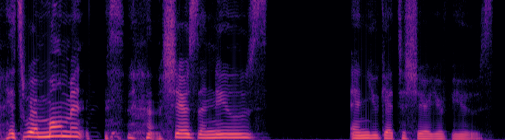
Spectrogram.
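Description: A middle-aged woman with a deep voice, hosting a live radio show in chatty, rambling talk with laughs and restarts. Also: big pitch swings, takes it slowly, mellow, clear, resonant tone, no echo. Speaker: radio host.

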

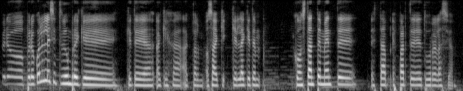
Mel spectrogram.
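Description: Woman, podcast co-host, casual and halting, soft music under her. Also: medium pitch, steady tone, clear, resonant tone. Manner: hesitant, many restarts. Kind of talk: casual chat.

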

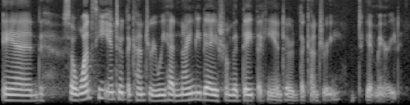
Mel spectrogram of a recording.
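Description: A woman's voice: sits low, a little fast, creaky, low-quality recording. A woman guest talking casually and candidly, telling a personal story in conversation. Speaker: interview guest.

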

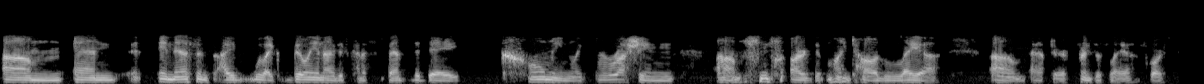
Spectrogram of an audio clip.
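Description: An American man from Virginia, a guest author telling stories casually in an interview, chatty, halting and self-deprecating. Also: low voice, fairly even intonation. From Virginia, United States. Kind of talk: casual storytelling in a radio interview. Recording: tinny phone-like line with some room echo.

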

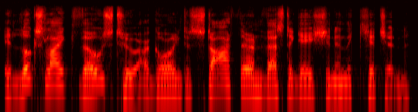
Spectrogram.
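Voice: mid-range voice, big pitch swings, normal speed, heavy background noise, close to an everyday voice. A performer playing a morose, exasperated boy in a comic radio play, with theatrical, old-fashioned phrasing. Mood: determined. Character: Eddie Poe, morose, exasperated boy in a spooky parody.

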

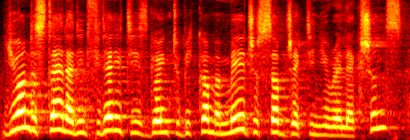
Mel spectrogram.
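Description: A woman's voice: high-pitched, lively intonation, fast, darkish tone. A middle-aged woman with a French accent, a couples therapist speaking to a live audience in a thoughtful way, piling up lists of words. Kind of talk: public talk to a live audience.

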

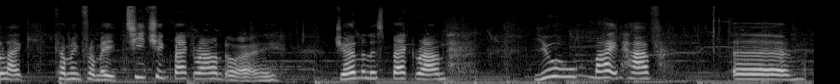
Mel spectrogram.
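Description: Female vlogger, native Danish speaker with Danish accent, slightly high pitch, informal and searching for words, faint music present. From Denmark. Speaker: video and podcast creator. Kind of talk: casual vlog chat. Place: outdoors, on a walk. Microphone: handheld device at arm's length.

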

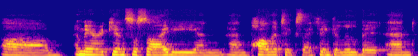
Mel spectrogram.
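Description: A woman's voice: lowish voice, little pitch movement, unhurried, warm tone, dull audio. A woman who grew up partly in the Boston area, talking casually about politics in a reflective, informal way, as if thinking aloud. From Iran, partly raised in the Boston area. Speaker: podcast guest, playwright and artistic director.

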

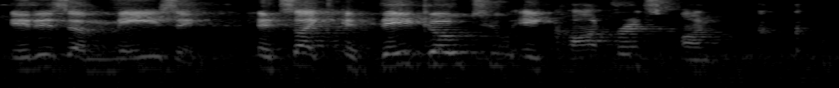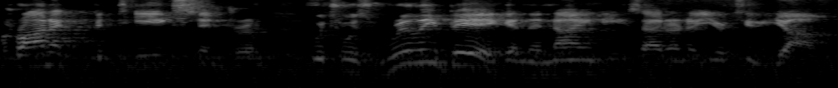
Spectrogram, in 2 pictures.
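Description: A middle-aged man talks casually and self-deprecatingly, restarting his sentences often. His voice sits a little high. The recording is echoey, with a clear noise bed underneath. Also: animated, a little fast. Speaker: author promoting a self-help book. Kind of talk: casual conversation. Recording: echoey room with noticeable noise.

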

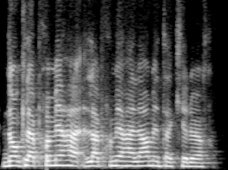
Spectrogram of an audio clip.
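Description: A woman's voice: medium pitch, steady tone, a little fast, pushed and bright. Woman interviewer asking questions. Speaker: guest host interviewer. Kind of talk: interview conversation.

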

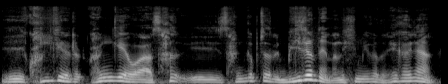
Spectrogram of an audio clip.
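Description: A man's voice: medium pitch, expressive, brisk, a little mellow, slightly rough, dry recording. A man explaining a fortune reading in a conversational radio talk, with an explanatory, emphatic manner. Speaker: fortune-telling (myeongri) commentator.

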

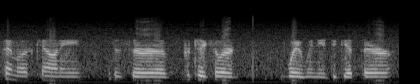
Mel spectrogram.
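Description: High flat voice, terse radio calls, heavy static noise, emergency dispatch style. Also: brisk. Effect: two-way radio. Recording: noisy crackling emergency radio transmission.

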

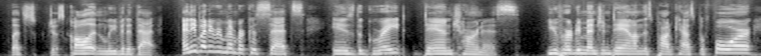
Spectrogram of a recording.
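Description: A woman hosts her podcast in a bubbly, rambling, self-deprecating monologue, speaking with a cold. Her voice sits on the low side yet stays smooth and clear. The recording is dry and close, with no room sound around her. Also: darkish tone, no echo. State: has a cold. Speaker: podcast host. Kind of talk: casual chatty monologue.

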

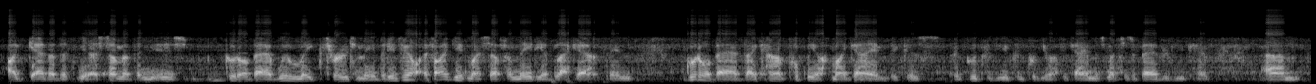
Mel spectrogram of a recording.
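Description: A man's voice: low voice, background noise. A middle-aged man answering interview questions casually, thoughtful and hesitant, with some self-deprecation. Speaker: actor, interview guest.

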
